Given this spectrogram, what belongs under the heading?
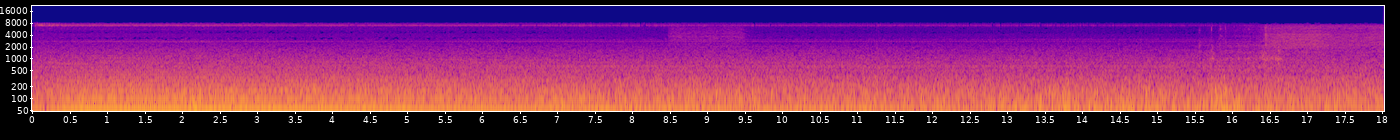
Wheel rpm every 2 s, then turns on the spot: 0, 0, 0, 0, 0, 0, 0, 0, 10.
none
